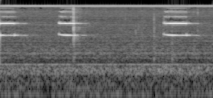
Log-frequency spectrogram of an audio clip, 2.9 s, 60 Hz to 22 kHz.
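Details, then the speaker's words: 1000W pure sine wave transformer inverter with charger: with setting 18 (buzzer) on, short clear high beeps in separate bursts over a faint hum at each button press and power-on; normal beeper, later switched off. "Nah, ini kalau kita setting on, nah dia akan bersuara setiap ditekan tombol maupun ketika dinyalakan juga dia akan nyala seperti itu ya."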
